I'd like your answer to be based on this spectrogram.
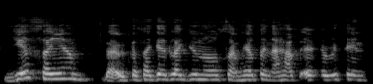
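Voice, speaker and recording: A man in his sixties from Costa Rica, a caller explaining his situation in a halting, rambling, repetitive and informal way. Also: high-pitched, fairly even intonation. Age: 60s. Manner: repetitive, rambling, hesitant speech. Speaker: caller seeking financial help. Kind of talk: halting, informal personal account.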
